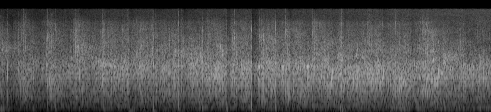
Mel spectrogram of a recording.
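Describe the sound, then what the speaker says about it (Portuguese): Audience at a Brazilian engineering congress applauds a speaker, a loud, full crowd of hands clapping in a continuous dense patter that holds steady throughout. "Então, meus aplausos para você."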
